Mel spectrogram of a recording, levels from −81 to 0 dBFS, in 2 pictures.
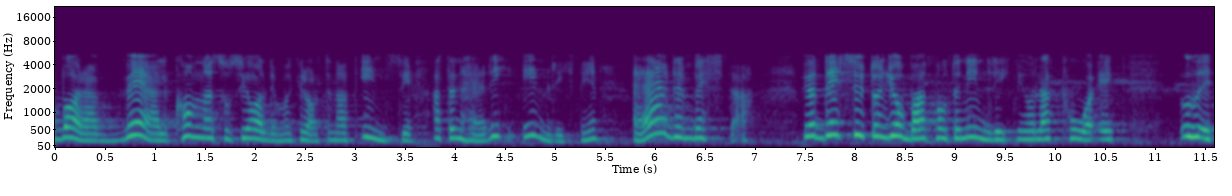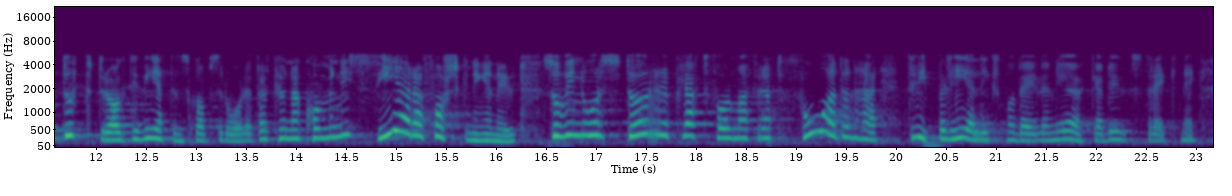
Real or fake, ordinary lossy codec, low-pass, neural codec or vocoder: real; none; 5.4 kHz; none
